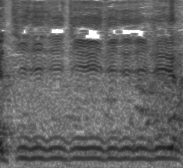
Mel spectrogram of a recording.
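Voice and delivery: soft, rapid little cheeps; chick cheeping. Pretend. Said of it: "让我演小黄鸡". (小声模仿小鸡叽叽叫)

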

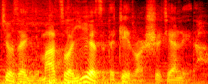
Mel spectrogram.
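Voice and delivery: ordinary delivery

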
